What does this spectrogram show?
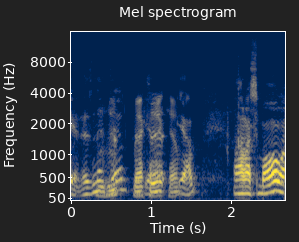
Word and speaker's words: Mackinac: Mackinac, yeah.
